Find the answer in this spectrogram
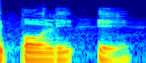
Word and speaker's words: Polii: Bukan bacanya harus poli I gitu ya. poli I. Jadi besok teman-teman kalau ada yang ketemu sama manggil poli I gitu. Ah, poli I. Biar I-nya ketekan.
